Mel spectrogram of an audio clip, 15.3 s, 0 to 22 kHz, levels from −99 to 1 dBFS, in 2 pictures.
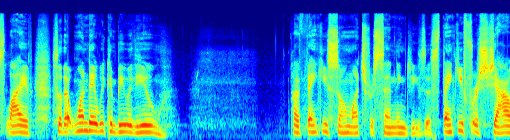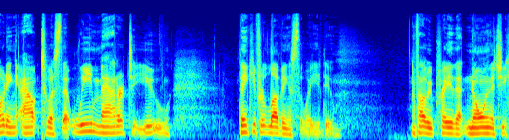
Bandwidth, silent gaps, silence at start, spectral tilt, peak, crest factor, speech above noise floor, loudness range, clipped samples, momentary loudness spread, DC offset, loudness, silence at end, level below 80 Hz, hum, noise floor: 16 kHz; none; 0 s; -4.5 dB/octave; -4 dBFS; 18 dB; 47 dB; 5 LU; under 0.1%; 12 LU; under 0.1%; -21 LUFS; 0 s; -60 dBFS; none; -68 dBFS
